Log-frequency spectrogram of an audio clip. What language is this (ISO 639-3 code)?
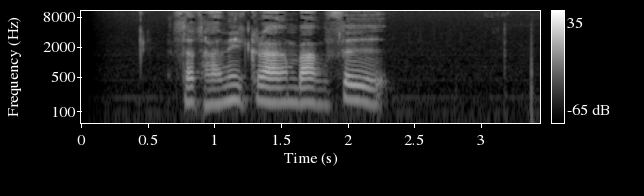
tha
